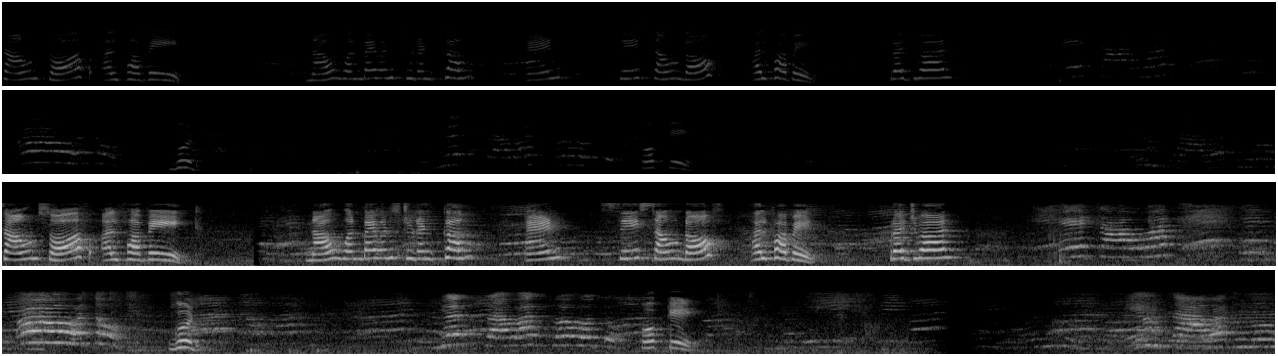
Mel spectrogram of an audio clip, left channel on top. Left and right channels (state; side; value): quieter; left; 29.5 dB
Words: of alphabet. Now one by one student come and say sound of alphabet. Prajwal. Good. Okay.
